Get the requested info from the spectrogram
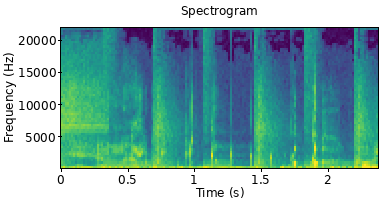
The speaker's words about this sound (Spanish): Yo este sonido tengo que decir que es, eh, el del WhatsApp junto con el de las teclas audibles. Eh, tengo que decir que es uno de los más molestos para mí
